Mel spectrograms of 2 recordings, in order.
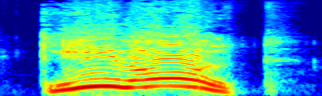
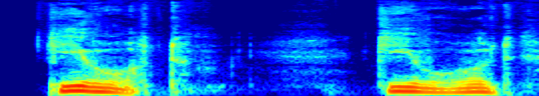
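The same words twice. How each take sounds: First: Very high, loud roar; yelled question. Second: Said in the usual way. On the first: A narrator's reading. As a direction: lose patience and bellow. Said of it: "A harmadik kérdést már ordította Titi". (kitörő ordítás) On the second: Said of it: "A harmadik kérdést már ordította".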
